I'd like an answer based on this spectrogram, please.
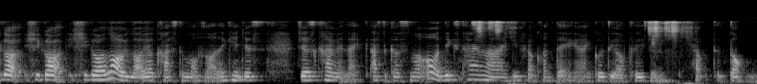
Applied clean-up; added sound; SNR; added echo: neural mask model Resemble Enhance denoiser.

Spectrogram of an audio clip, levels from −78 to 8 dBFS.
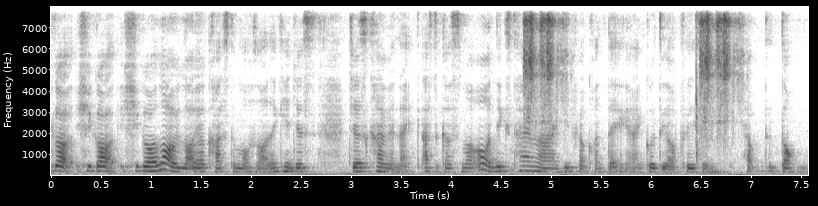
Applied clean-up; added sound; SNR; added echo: none; Tambourine; -3 dB; none.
